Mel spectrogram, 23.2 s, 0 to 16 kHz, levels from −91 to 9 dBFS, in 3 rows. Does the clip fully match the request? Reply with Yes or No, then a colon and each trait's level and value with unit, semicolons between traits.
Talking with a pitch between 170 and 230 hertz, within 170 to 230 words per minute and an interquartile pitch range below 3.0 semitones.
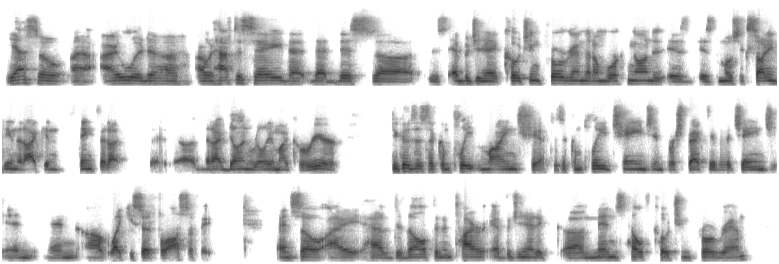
No: low, 115 Hz; average, 200 wpm; narrow, 2.6 semitones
